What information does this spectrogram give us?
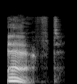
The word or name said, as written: aft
